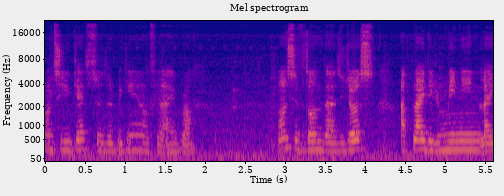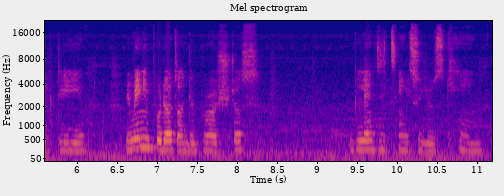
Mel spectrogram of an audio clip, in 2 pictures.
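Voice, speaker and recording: Moderate in pace and fairly even in intonation, the speech has long, frequent pauses and audible room echo. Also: woman, fairly high pitch for a woman. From Nigeria. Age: 20s. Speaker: beauty vlogger. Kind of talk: tutorial.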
